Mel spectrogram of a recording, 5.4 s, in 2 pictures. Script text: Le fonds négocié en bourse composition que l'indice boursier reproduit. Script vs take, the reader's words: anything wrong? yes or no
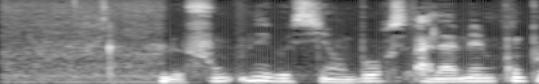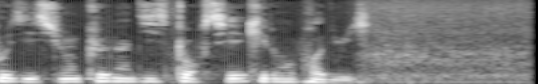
yes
